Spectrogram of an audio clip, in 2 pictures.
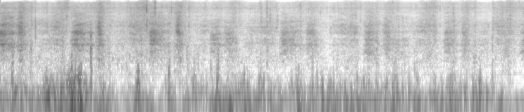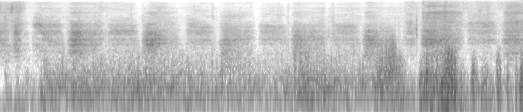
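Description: A man panting hard and fast as he climbs uphill under a heavy pack, breath after breath, over a low rumble of wind on the microphone.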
